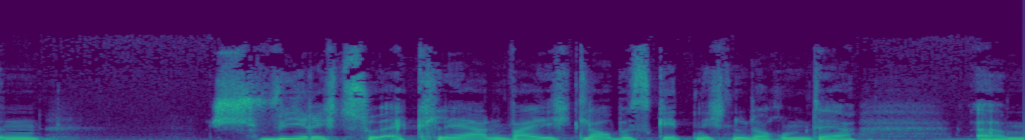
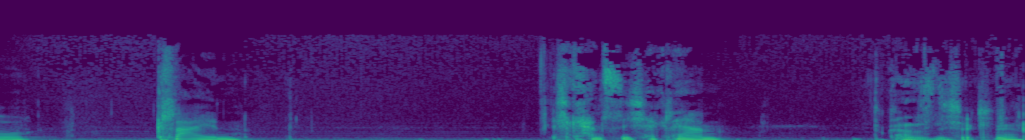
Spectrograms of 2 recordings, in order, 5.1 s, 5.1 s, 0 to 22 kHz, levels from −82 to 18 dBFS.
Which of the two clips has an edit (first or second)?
first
